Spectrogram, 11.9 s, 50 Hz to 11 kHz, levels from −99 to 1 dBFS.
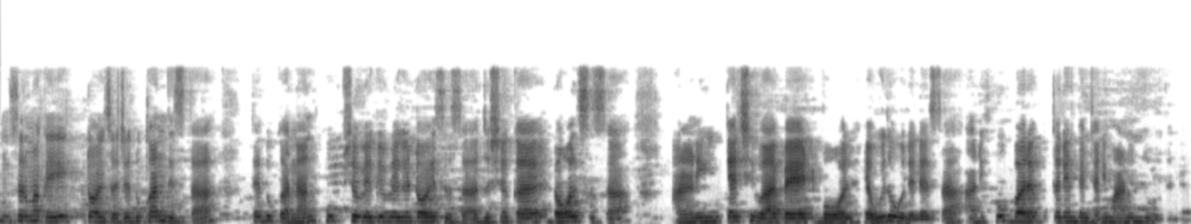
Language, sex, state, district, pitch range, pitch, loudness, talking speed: Konkani, female, Goa, North and South Goa, 190-225 Hz, 205 Hz, -18 LUFS, 165 wpm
